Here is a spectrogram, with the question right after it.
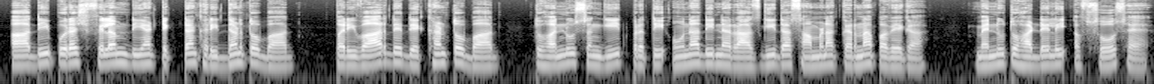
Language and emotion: Punjabi, sad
